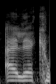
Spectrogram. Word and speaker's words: Alec: Alex Baldwin. Alec, oui.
